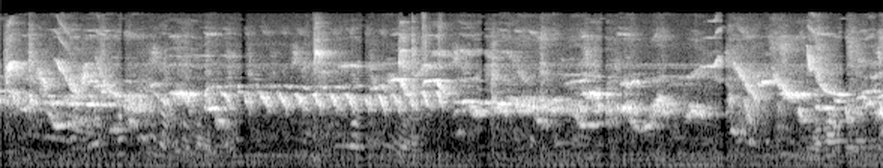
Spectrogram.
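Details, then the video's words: White-rumped shama in full song, mixing rapid chattering rattles with clear whistled notes and sharp upward-sweeping phrases, a continuous and varied stream; softer bird twittering and low background noise underneath. "IN ACTION MURAI BATU SAKTI"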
